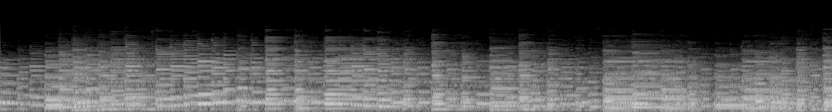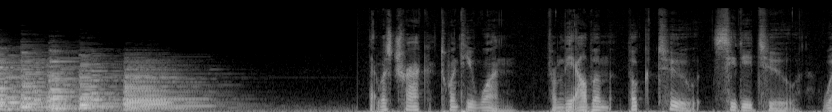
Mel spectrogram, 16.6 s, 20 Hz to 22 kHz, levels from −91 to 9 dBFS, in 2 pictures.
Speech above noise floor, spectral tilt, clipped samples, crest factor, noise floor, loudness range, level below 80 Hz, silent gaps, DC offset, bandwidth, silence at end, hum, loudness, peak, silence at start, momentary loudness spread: 26 dB; -8 dB/octave; under 0.1%; 16 dB; -48 dBFS; 12 LU; -40 dBFS; none; under 0.1%; 8.8 kHz; 0 s; none; -20 LUFS; -4 dBFS; 0 s; 14 LU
